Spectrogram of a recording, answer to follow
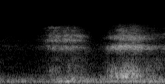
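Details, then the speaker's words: Person with a breathing problem occurring episodically for 5 years, sometimes much worse and very hard to breathe, going on all day, with nothing helping: two loud, harsh, snorting breaths in quick succession. Episodic breathing difficulty. "happens a lot for 5 years. Sometimes this gets a lot more, then it's very hard for me to breathe. It's been like this for 5 years."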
